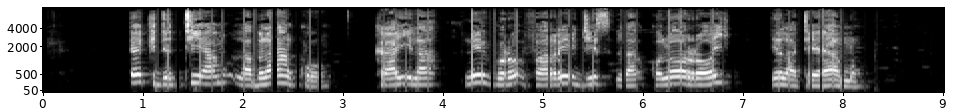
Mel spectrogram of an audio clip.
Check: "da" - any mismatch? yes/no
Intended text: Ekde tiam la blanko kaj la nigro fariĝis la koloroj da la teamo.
yes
